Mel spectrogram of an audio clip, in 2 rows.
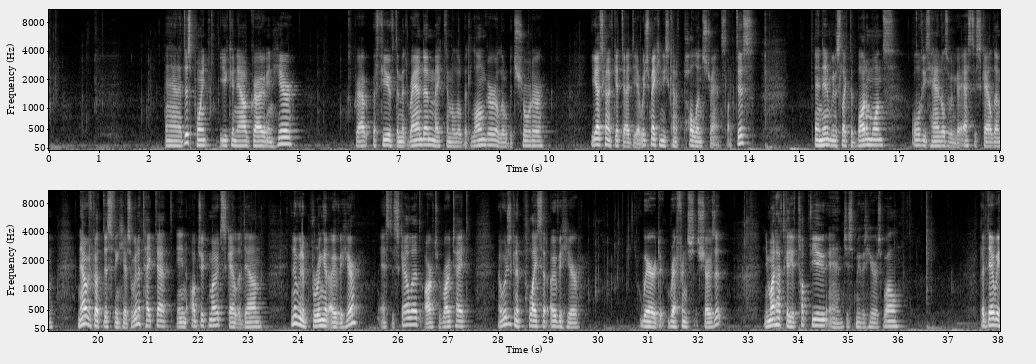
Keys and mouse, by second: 0.0 shift+d, 0.9 r, 2.0 g, 4.7 g, 7.1 g, 8.1 g, 10.5 g, 11.7 g, 12.8 r, 14.2 KP_1, 15.5 z, 17.0-19.8 drag, 17.0 z, 17.9 s, 19.8 Tab, 21.9 s, 23.6 g, 25.4 s, 26.4 r, 28.0 g, 28.9 s, 30.6 g, 33.4 KP_7, 34.6 g, 36.5 KP_1, 37.7 alt+a.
